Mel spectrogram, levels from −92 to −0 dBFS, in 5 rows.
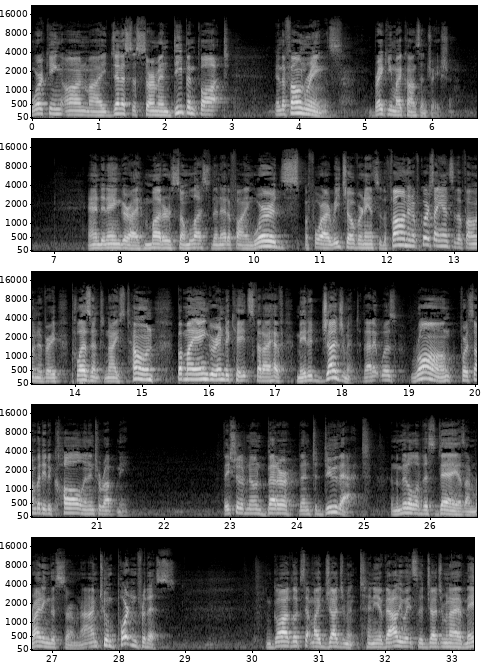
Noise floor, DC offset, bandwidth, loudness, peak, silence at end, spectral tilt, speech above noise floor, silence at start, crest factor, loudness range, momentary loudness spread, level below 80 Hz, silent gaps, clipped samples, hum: -58 dBFS; under 0.1%; 13.5 kHz; -22 LUFS; -4 dBFS; 0 s; -5.5 dB/octave; 36 dB; 0 s; 20 dB; 6 LU; 11 LU; -58 dBFS; none; under 0.1%; none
